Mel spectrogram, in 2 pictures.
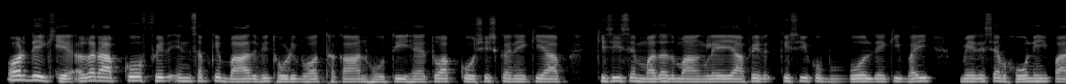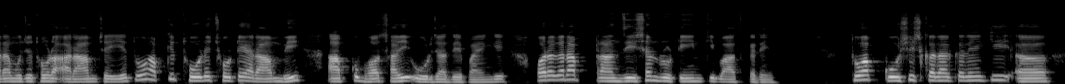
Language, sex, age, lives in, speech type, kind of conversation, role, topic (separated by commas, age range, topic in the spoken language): Hindi, male, 20-24, India, conversation, advice, advisor, ब्रेक लेते समय मैं अपनी ऊर्जा और एकाग्रता कैसे बढ़ा सकता/सकती हूँ?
